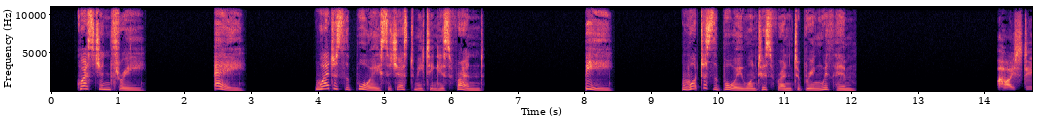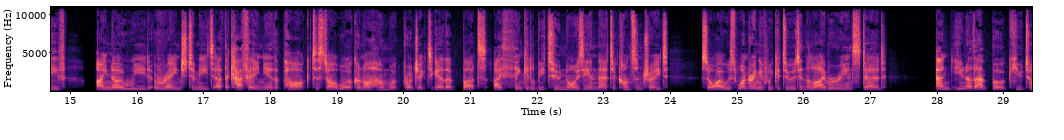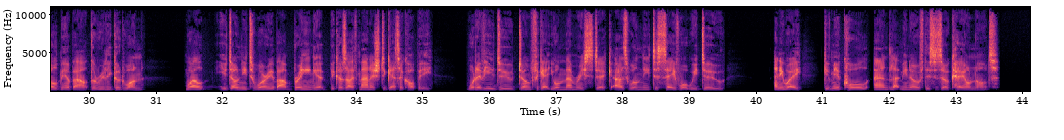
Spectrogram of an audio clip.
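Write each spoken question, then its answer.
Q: Where does the boy suggest meeting his friend?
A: the library

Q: What does the boy want his friend to bring with him?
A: memory stick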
